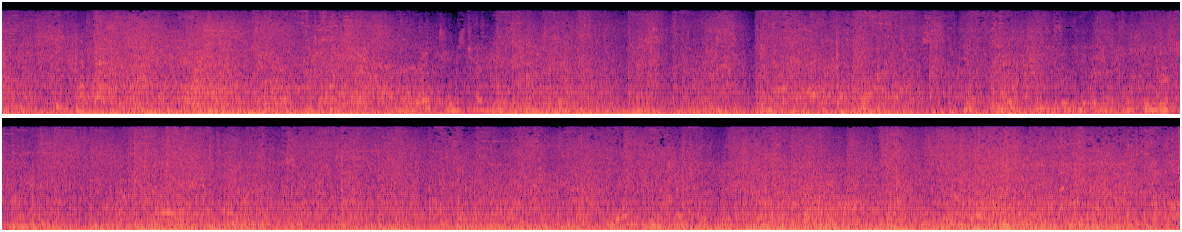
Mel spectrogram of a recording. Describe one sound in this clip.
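Magic blasts and clashing hits burst rapidly in a busy video game battle.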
